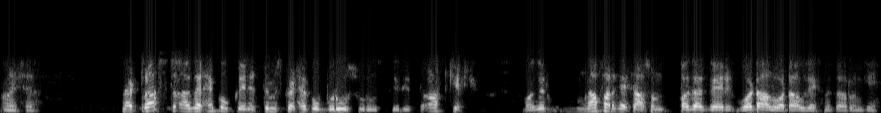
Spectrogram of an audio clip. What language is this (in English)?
Kashmiri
